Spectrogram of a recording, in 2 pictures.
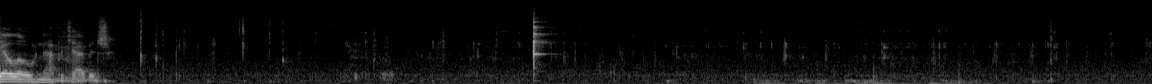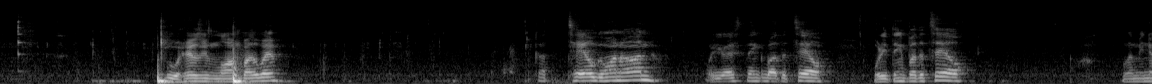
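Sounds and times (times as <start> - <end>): chewing with wet mouth clicks: 1.2 - 13.3, 14.5 - 16.9.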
